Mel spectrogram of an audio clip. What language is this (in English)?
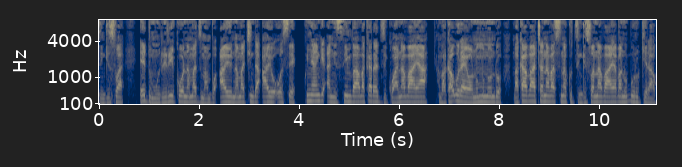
Shona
